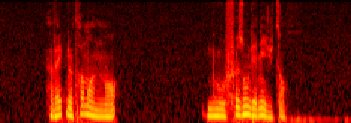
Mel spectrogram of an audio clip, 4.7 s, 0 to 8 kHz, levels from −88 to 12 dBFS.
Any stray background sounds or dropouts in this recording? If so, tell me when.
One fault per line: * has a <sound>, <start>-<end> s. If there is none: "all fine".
all fine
